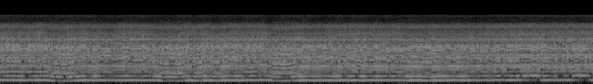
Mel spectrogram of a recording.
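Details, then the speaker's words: Black Widow mouse racer glow engine on first test run, 24% nitromethane, needle valve three turns out, high-compression head, 5x3 prop; high screaming buzz holding steady with slight pitch dips, running strong but rich. "that sounded pretty good run it rich one more time and then we're gonna turn it loose"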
